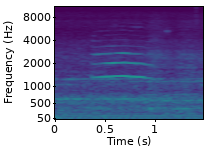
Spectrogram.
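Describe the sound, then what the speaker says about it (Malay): A cat meows loudly in one drawn-out, rising and falling call, close and clear over a steady background hum. "ingatkan kucing tu akan berhenti, tapi dia apa? Dia makin kuat mengiau."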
